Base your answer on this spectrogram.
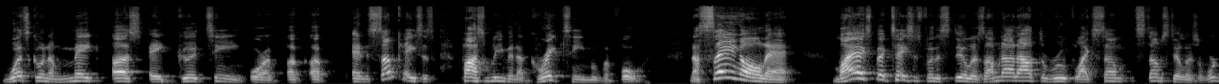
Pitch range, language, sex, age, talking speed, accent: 145-225 Hz, English, male, 40-59, 205 wpm, American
